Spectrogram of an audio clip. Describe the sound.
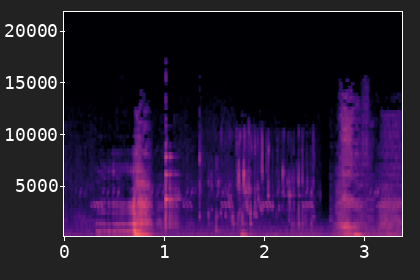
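Water is poured for drinking as a mother hands it to her son, with liquid splashing and trickling sounds, a few louder gurgling bursts and drips, over a faint background.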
